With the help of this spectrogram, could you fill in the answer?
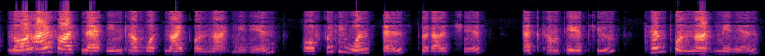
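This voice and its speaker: A woman's voice: on the high side, pushed and bright. A woman reading a scripted financial report in a formal manner, as a company executive on an earnings call. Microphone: phone or conference call line. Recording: noisy conference call line.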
